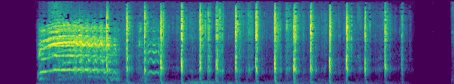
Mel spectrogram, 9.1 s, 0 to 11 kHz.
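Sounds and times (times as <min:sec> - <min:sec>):
horse whinnying: 0:00.8 - 0:03.4
horse hooves clip-clopping while walking: 0:01.9 - 0:08.2.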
